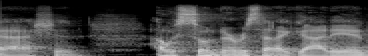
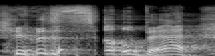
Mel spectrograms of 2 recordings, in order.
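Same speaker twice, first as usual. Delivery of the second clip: higher, slow words through real laughter; laughing; 10 semitones higher, slower than usual. Real, not acted. To the host, about the tape, laughing it out. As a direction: laugh at how tiny it sounded.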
